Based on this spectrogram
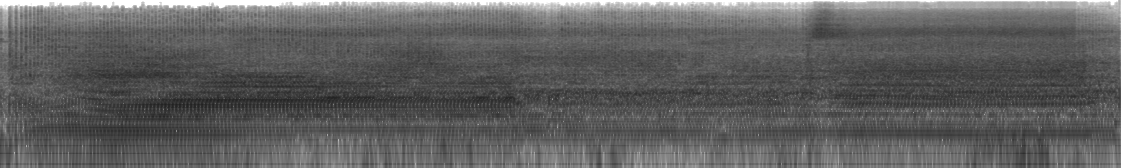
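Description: Small engine settles into a steady, even drone with no misses or stumbles, holding speed smoothly: runs healthy.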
